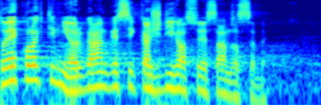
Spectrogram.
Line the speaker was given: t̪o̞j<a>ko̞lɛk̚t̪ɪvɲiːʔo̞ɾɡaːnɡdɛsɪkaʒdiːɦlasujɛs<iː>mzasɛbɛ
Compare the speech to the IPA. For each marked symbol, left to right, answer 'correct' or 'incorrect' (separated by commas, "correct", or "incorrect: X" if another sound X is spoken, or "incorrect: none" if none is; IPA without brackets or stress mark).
incorrect: ɛ, incorrect: aː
